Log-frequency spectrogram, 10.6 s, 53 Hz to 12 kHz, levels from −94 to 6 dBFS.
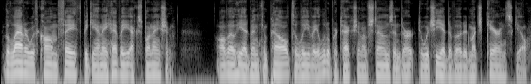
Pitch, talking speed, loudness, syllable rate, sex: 95 Hz, 180 wpm, -19 LUFS, 5.1 syllables/s, male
